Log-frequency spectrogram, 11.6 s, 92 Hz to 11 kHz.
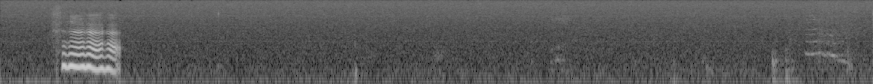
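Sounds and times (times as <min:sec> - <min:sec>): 
speech: 0:00.8 - 0:01.7
cat meowing: 0:10.7 - 0:11.4.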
